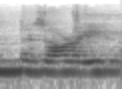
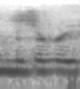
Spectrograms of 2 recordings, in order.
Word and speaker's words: Missouri: of fiber made by the Missi or Missouri feed company depending on who you talk to about pronunciation he's so gentle well he's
